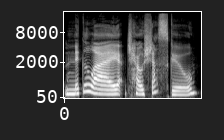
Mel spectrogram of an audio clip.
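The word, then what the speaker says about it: Ceaușescu: In 1962, Nicolae Ceausescu, look at me with that pronunciation.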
